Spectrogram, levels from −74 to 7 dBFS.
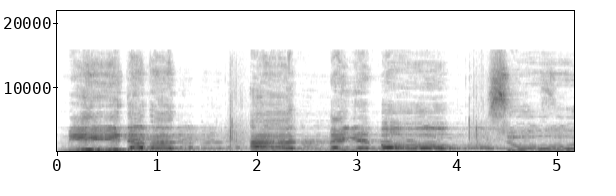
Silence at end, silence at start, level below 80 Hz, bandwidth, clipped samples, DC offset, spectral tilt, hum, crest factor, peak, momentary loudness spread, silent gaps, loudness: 0 s; 0.05 s; -76 dBFS; 16 kHz; under 0.1%; under 0.1%; -0.5 dB/octave; none; 18 dB; -8 dBFS; 11 LU; none; -25 LUFS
